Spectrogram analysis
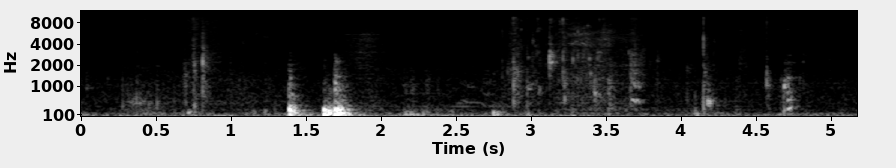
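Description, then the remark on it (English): Water sloshes and splashes in a bathtub as a person sits in it with a kitten leaning over the side, with a couple of louder swishes early on and softer lapping and movement continuing throughout. No one speaks. “I am in my bathtub with the kitten leaning over the side”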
